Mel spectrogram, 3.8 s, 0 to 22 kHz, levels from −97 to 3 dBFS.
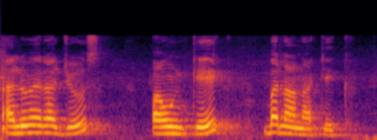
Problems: none marked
